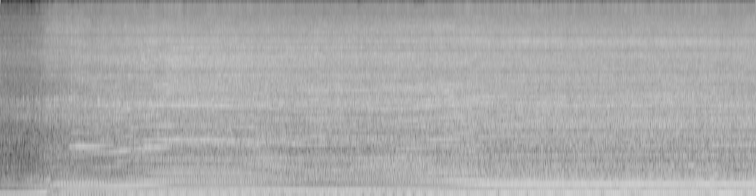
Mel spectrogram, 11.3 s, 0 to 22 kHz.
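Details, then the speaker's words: Kubota RTV900 on a road test after hydrostatic transmission repair (charge pump, brass wear plates, relief valve, filters, oil): engine and drive pull up in one smooth rising tone to a steady cruise near 27 mph, its fastest ever; no surging or grinding, drive healthy. "Well, that was nearly 27 mph. That That's the fastest this thing has ever done since we've had it."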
